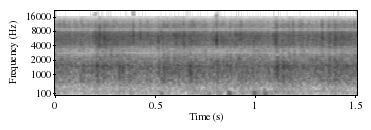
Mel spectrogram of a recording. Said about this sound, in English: Can't we give the Lord a mighty clap of praise?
